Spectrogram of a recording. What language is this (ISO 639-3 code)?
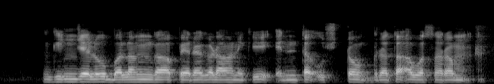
tel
